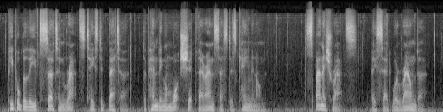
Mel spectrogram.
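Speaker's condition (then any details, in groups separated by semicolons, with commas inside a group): No condition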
